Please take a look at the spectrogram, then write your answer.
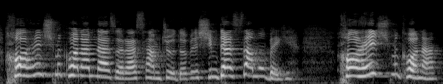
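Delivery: high, urgent begging; desperate pleading. Acted. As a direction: beg as if slipping from their grasp. Begs not to be separated. (التماس درمانده با صدای زیر)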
